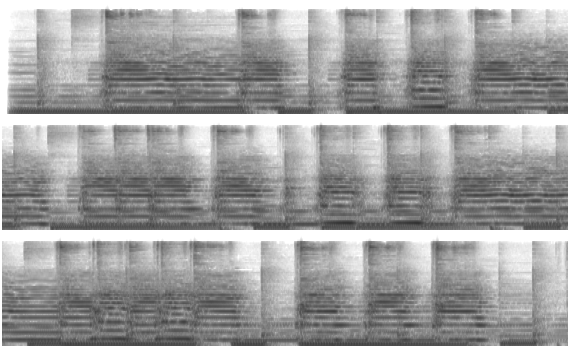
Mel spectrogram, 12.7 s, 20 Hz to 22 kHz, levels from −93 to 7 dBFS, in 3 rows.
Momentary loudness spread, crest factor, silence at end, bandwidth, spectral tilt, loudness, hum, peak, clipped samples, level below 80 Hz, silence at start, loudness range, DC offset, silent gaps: 6 LU; 18 dB; 0 s; 17 kHz; -5 dB/octave; -18 LUFS; none; -2 dBFS; under 0.1%; -40 dBFS; 0.05 s; 1 LU; under 0.1%; none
